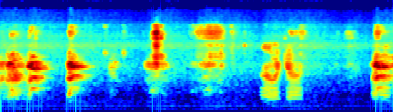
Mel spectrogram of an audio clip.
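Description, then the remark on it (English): Dogs bark in a series of sharp bursts with short gaps between them, mixed with a few higher, drawn-out whining yelps toward the end. “can those dogs like go in their room?”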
